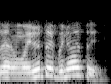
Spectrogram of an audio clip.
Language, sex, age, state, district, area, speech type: Kashmiri, male, 45-60, Jammu and Kashmir, Kulgam, urban, conversation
